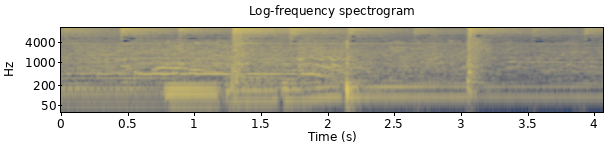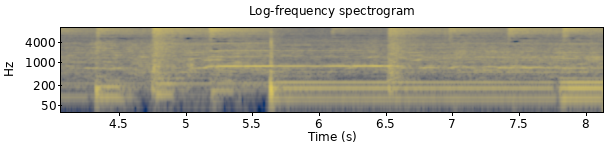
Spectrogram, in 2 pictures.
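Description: Live rock band playing a slow song: drum kit keeping time with steady cymbal strokes, bass notes held under it, and electric guitar sustaining long lead notes, one bent up and back about a second in.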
